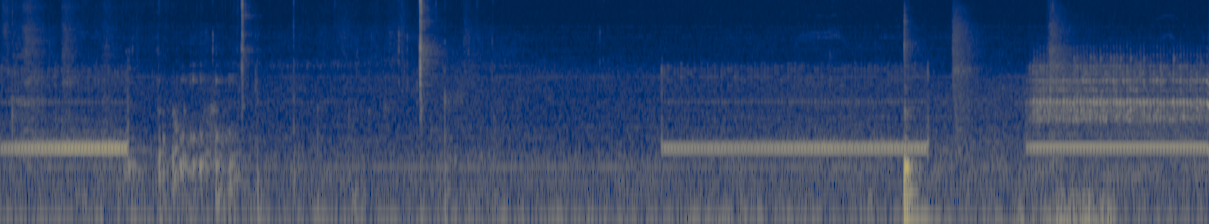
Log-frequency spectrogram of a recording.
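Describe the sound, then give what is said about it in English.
A telephone is dialed to call a grandmother, producing a few long, steady electronic beeps separated by stretches of soft clicks and handling noises. The whole sequence is faint, with no talk. “we're calling my grandma right now”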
